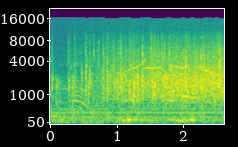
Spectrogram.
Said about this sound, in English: You're not hearing fake crickets, for one thing, and you're hearing a real audience response, and you're kind of hearing a little bit of movement on stage. To me, that's the real Woodstock.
